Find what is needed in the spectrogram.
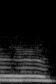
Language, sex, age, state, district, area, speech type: Manipuri, female, 45-60, Manipur, Churachandpur, rural, conversation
